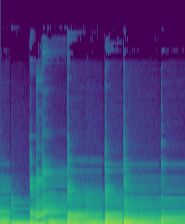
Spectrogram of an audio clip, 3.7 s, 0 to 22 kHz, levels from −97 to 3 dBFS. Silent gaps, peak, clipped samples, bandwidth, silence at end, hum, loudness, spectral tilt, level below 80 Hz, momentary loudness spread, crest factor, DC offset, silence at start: none; -6 dBFS; under 0.1%; 16.5 kHz; 0 s; none; -22 LUFS; -7 dB/octave; -54 dBFS; 6 LU; 16 dB; under 0.1%; 0 s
